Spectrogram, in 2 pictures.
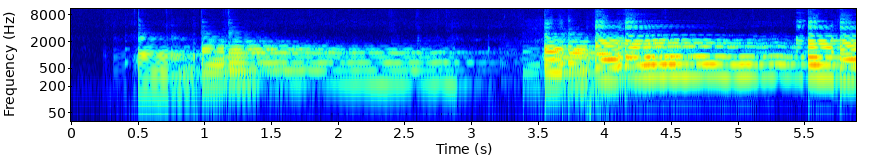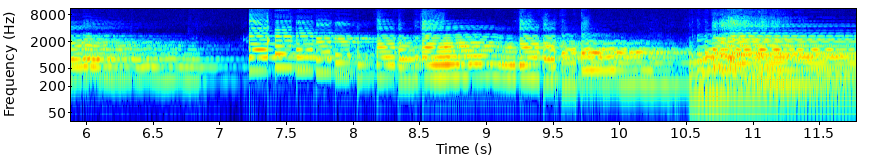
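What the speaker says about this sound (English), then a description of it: "So that's my guitar sound." Electric guitar played through effects, a run of sustained chords and single notes with distortion, chorus and echo, loud and close with short pauses between phrases and a thick, layered tone at the end.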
